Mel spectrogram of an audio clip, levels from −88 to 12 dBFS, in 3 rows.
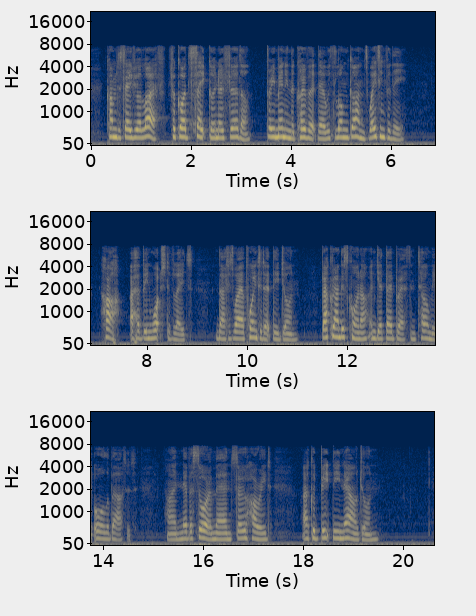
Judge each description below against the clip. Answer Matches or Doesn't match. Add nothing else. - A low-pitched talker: Doesn't match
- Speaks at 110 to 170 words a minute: Doesn't match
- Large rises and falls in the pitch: Doesn't match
